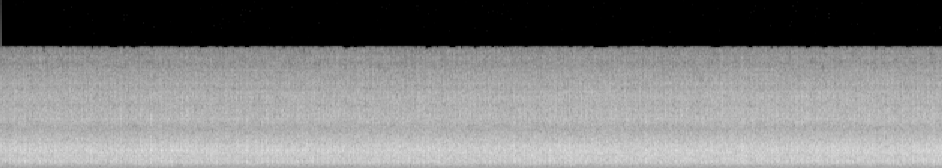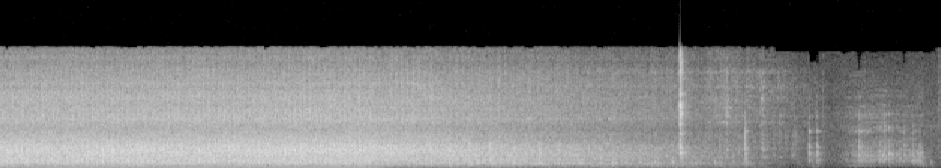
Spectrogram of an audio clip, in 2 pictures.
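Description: A lathe motor hums steadily and then winds down.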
